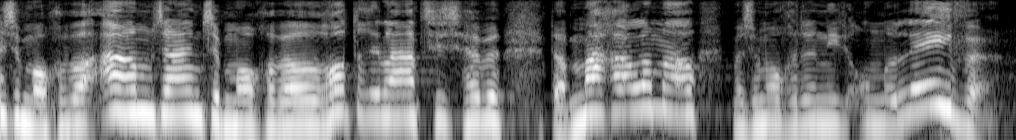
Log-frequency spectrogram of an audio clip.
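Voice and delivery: loud, high, insistent preacher delivery; full-force preaching. Real, not acted. Preacher urging the congregation, full-force preaching. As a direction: preach it at the top of your voice.

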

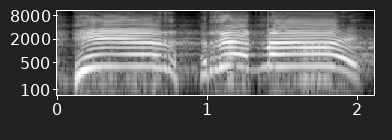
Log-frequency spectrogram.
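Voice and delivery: high, full-force cry for rescue; desperate shout. Acted. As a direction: scream it out as if sinking. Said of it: "schreeuwde het uit". (wanhopig uitschreeuwen)

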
